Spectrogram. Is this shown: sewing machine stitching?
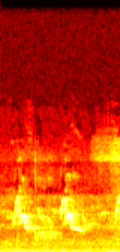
no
